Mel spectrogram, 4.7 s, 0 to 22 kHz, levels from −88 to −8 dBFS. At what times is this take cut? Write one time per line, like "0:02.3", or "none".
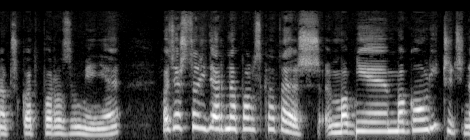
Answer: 0:03.6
